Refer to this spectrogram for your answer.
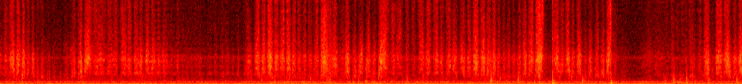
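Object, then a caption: Leather dress shoe rubbed with a cloth. A cloth held in the fingertips rubs and polishes the toe and upper of a black leather dress shoe, worn on a foot resting on a wooden shoe-shine stand. There is a steady, bright swishing rub in uneven strokes, with occasional soft ticks over a constant low hum.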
